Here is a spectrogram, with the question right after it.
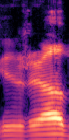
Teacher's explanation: there is no hard L sound, so it's a rolled R. And the V's are B's, so love becomes rub.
